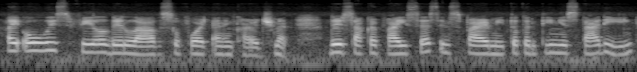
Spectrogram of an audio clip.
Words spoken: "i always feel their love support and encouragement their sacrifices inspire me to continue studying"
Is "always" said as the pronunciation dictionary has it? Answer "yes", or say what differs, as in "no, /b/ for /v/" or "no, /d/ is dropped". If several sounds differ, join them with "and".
no, /s/ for /z/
